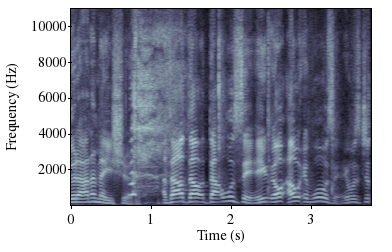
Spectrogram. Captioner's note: laughing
